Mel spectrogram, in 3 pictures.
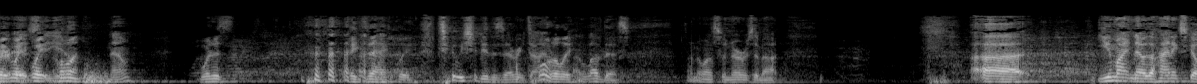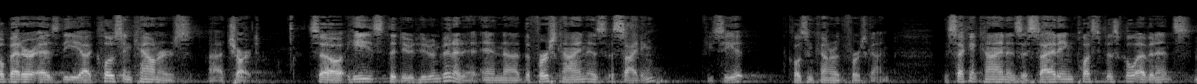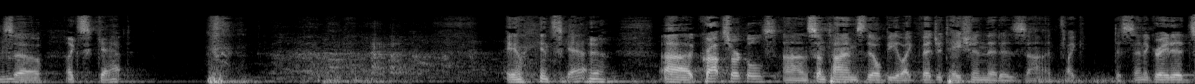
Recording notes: SYSK Live from SXSW. Ditch the studio and head west -- south by southwest, in fact -- to record a live podcast in Austin, Texas.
